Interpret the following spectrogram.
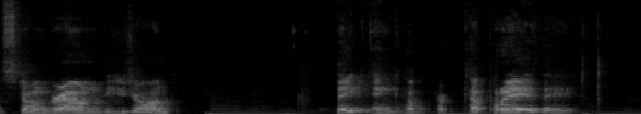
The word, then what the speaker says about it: caprese: Steak and caprese. It's an Italiano. I think the English, the U.S. pronunciation would be caprese.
